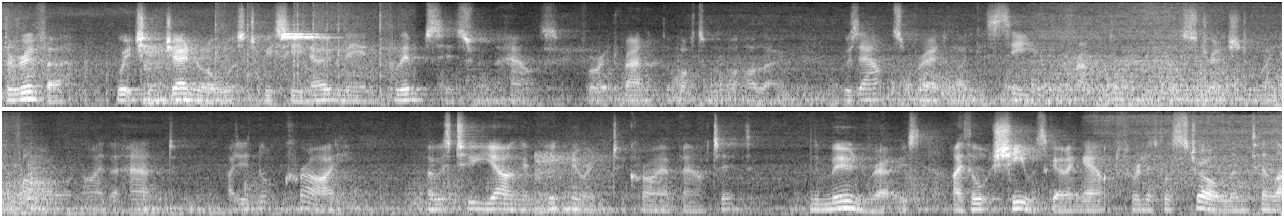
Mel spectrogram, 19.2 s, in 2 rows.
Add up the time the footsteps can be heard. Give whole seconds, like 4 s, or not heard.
not heard.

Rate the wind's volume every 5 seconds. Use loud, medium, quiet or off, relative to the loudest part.
medium, loud, medium, medium.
